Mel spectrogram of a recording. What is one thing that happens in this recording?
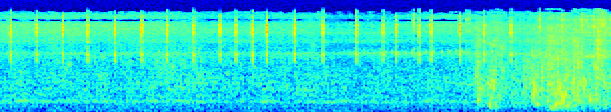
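A fishing reel clicks rapidly.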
